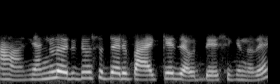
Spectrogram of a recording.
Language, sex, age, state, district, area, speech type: Malayalam, female, 18-30, Kerala, Kottayam, rural, conversation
